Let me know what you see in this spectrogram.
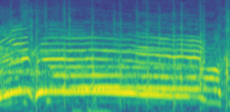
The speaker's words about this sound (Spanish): No, en cabina no me aplauden. Ah, no, sí, sí, sí, sí, hay aplausos, sí hay ah, aplausos,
